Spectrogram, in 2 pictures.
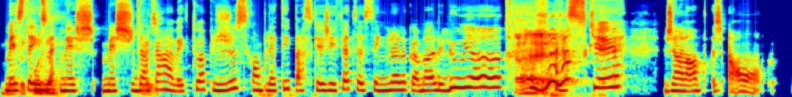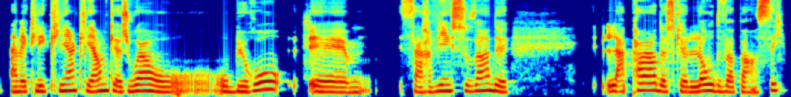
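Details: Adult woman speaking French; normal speech.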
